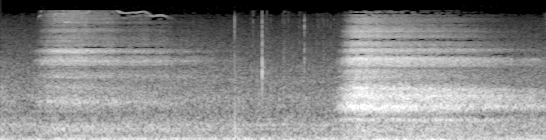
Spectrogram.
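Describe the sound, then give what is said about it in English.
Deep breathing during a guided relaxation: two long, soft, airy breaths, the second one louder and stronger than the first. “Taking three deep breaths.”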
